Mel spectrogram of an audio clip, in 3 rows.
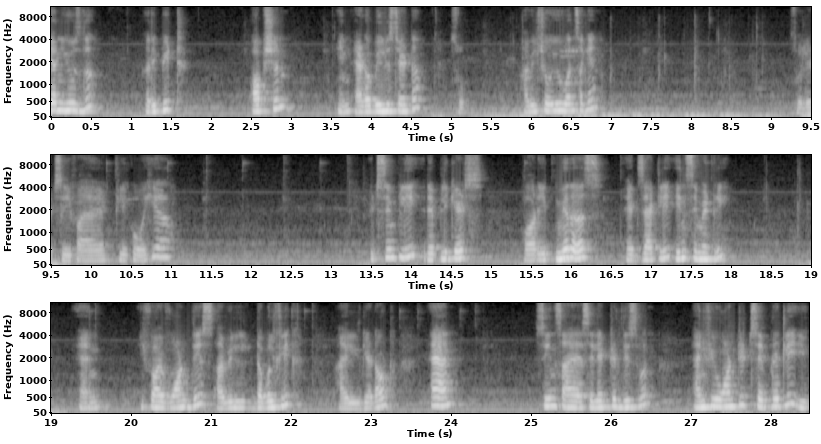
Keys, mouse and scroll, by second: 5.7 ctrl+z, 9.5 ctrl+z, 10.1-16.3 drag, 21.9 click.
